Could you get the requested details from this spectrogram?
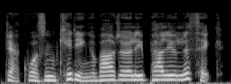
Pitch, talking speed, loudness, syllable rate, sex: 200 Hz, 155 wpm, -15 LUFS, 5.5 syllables/s, female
